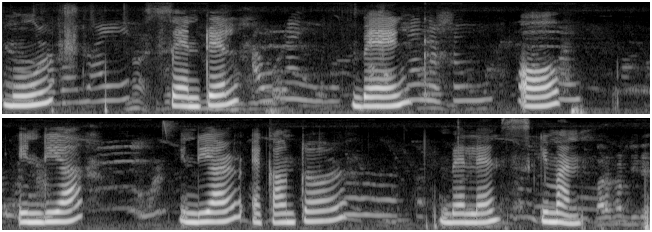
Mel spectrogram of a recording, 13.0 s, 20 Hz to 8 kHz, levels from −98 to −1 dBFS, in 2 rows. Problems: none marked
